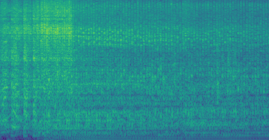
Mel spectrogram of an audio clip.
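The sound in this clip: A car engine starting: a rough, busy burst of cranking for about a second, then the engine catches and settles into a loud, steady running rumble.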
